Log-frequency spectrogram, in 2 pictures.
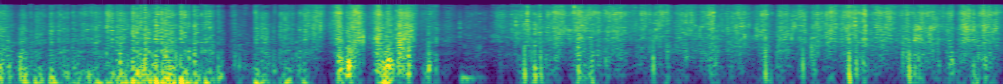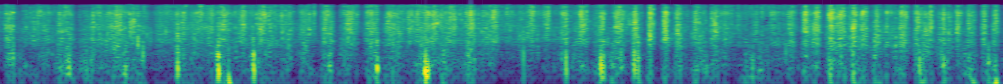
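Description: Clear plastic packaging crinkled and squeezed fast and hard right against the microphone, making dense, crackling rustle throughout, with heavy low thumps in the first two seconds.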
